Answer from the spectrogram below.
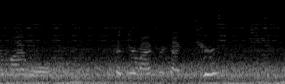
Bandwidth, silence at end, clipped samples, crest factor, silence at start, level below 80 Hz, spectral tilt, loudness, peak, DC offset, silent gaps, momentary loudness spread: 15 kHz; 0 s; under 0.1%; 16 dB; 0 s; -40 dBFS; -7.5 dB/octave; -31 LUFS; -14 dBFS; under 0.1%; none; 9 LU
